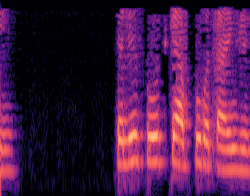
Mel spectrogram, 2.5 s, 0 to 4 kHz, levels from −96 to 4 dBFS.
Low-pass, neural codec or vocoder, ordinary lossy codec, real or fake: 3.6 kHz; none; MP3, 16 kbps; real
